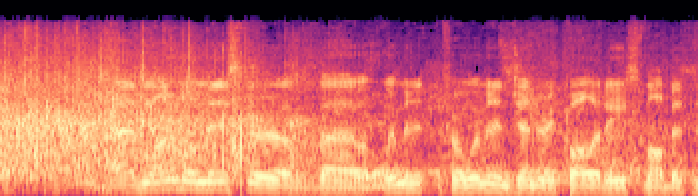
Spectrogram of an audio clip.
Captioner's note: applause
